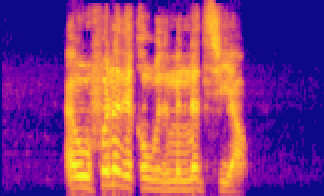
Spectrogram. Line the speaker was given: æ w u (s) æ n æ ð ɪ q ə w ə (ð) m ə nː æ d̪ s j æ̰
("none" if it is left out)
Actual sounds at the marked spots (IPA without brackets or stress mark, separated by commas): f, ð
